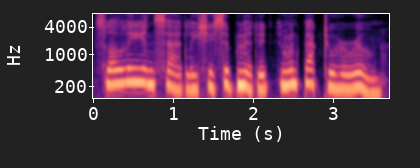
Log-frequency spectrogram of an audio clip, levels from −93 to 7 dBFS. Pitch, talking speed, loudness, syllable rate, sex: 205 Hz, 180 wpm, -15 LUFS, 4.4 syllables/s, female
